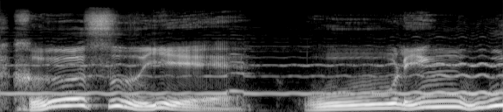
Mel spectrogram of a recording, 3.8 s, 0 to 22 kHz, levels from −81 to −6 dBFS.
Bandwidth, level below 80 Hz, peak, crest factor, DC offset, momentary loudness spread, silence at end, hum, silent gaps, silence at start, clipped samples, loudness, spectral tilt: 15 kHz; -50 dBFS; -6 dBFS; 12 dB; under 0.1%; 13 LU; 0 s; none; none; 0 s; under 0.1%; -17 LUFS; -6 dB/octave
